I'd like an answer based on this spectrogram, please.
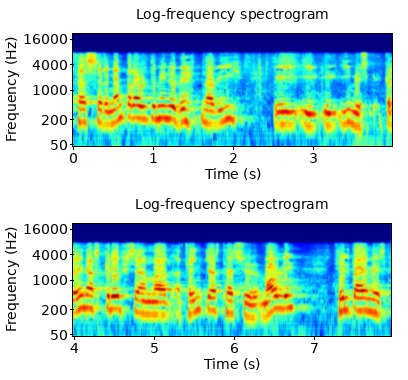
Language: Icelandic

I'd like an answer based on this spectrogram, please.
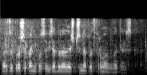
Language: Polish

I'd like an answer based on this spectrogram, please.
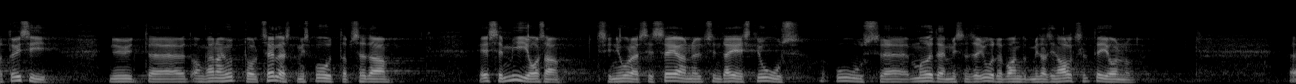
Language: Estonian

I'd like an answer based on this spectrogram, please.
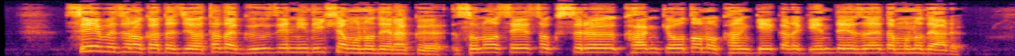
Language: Japanese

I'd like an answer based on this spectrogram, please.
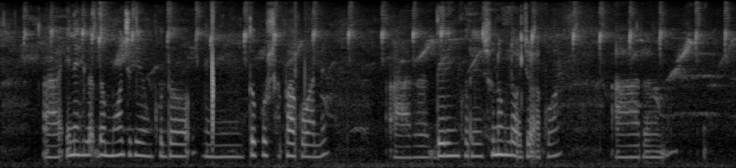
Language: Santali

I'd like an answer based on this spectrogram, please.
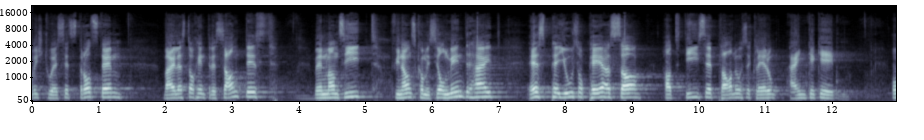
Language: Swiss German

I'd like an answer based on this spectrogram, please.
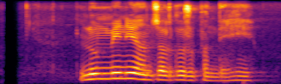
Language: Nepali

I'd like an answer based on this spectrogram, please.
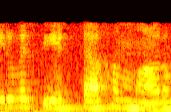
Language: Tamil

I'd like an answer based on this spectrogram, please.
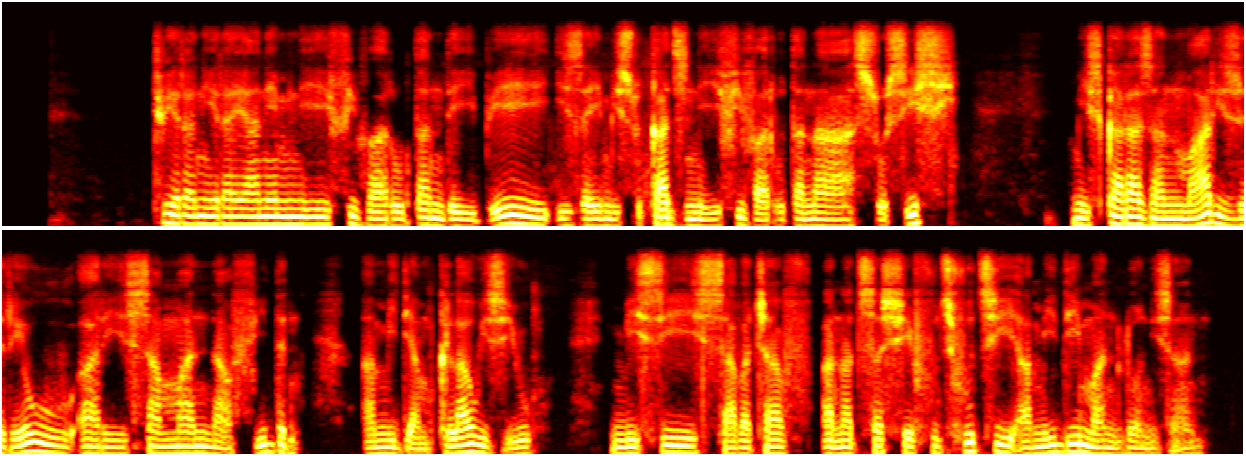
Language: Malagasy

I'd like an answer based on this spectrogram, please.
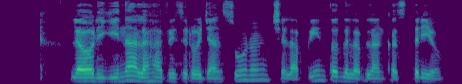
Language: Esperanto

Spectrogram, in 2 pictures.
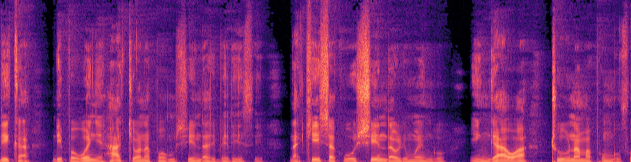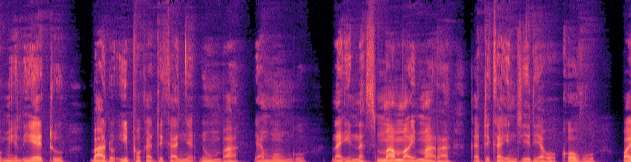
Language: Swahili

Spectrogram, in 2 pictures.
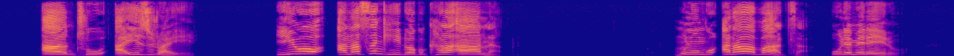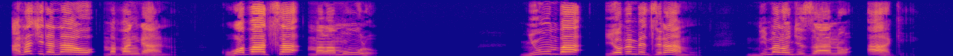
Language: Nyanja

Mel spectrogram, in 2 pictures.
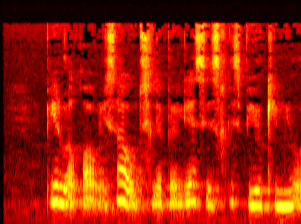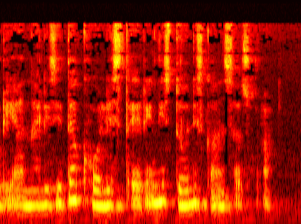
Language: Georgian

